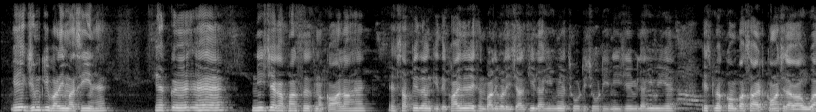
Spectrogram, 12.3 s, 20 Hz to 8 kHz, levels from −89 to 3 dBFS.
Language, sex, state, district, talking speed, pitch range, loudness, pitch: Hindi, male, Uttar Pradesh, Etah, 185 wpm, 145-165 Hz, -23 LUFS, 155 Hz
